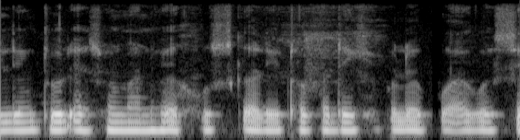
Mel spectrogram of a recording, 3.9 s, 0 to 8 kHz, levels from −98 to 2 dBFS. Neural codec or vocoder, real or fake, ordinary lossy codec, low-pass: none; real; none; 7.2 kHz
